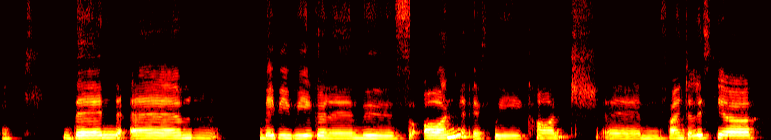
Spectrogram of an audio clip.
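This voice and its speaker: A woman moderating an online session as co-teacher, patient and gentle, with hesitant fillers while waiting for a participant. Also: medium pitch, level tone, takes it slowly, clear, resonant tone.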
